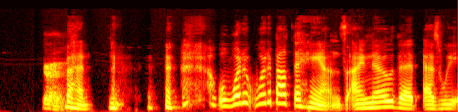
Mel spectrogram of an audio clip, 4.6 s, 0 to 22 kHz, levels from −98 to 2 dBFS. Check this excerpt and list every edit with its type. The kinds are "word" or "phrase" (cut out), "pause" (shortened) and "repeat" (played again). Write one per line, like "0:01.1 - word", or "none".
none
